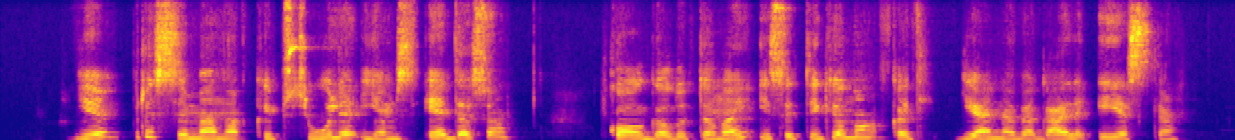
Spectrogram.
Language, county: Lithuanian, Vilnius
